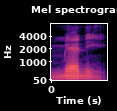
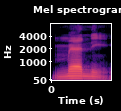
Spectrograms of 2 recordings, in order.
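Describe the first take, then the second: First: The vowels are short 'a' then 'ee'. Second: The same.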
